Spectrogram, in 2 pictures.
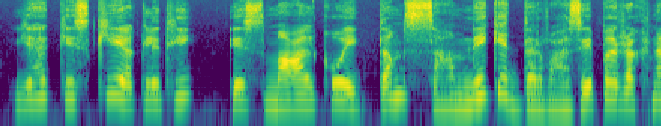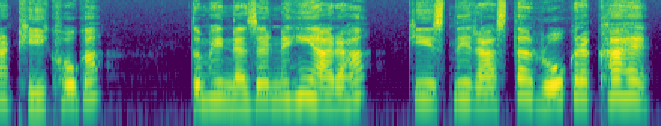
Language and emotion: Hindi, disgusted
